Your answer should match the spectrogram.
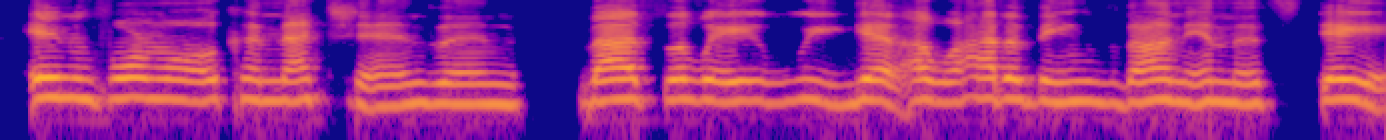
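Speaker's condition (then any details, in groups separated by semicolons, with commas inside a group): Cerebral palsy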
